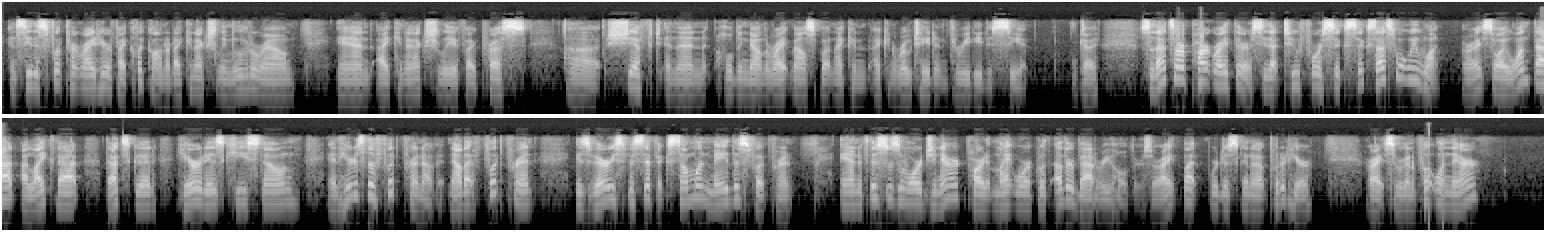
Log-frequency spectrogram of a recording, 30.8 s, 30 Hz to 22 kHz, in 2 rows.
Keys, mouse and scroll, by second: 1.0 click, 1.6 right click, 6.6 shift+right click, 15.1 click, 27.0 click.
